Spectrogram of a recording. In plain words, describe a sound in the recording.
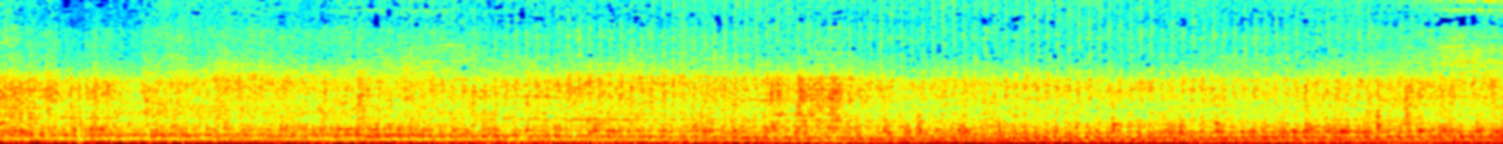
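A mixer drum churns wet gravel and concrete.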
